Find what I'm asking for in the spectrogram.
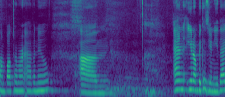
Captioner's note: crowd chuckling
